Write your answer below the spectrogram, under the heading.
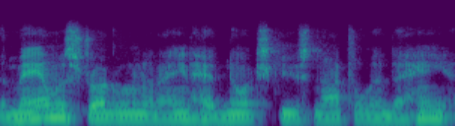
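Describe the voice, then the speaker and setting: Someone with an Appalachian accent talks at a fairly quick pace against a quiet background. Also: man. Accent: Southern Appalachian American. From Tazewell, Virginia. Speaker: author and lawyer. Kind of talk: reading from his novel.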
